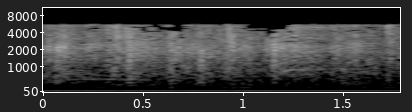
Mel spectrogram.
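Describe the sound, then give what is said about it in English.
An audience claps steadily for a couple of seconds, a soft, dense patter of many hands with no voices over it and a low hum underneath. “We can clap for that.”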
